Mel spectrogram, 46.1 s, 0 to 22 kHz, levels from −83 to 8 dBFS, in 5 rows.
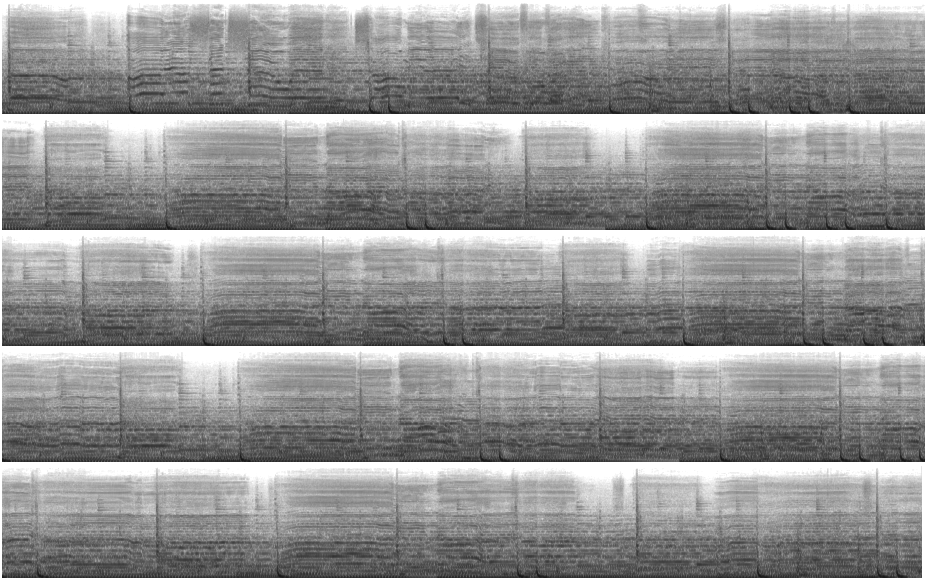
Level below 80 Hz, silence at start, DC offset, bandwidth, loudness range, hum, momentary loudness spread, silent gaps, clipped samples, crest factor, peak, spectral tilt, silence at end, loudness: -12 dBFS; 0 s; under 0.1%; 15 kHz; 1 LU; none; 4 LU; none; under 0.1%; 8 dB; 0 dBFS; -6 dB/octave; 0 s; -11 LUFS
